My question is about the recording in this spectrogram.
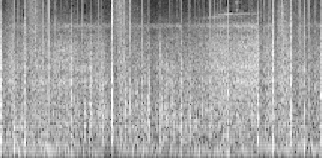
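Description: Aerial firework shells bursting in rapid, irregular succession: several sharp bangs a second over a continuous low rumble.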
